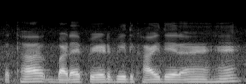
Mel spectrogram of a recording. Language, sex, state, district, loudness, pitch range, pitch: Hindi, male, Uttar Pradesh, Lucknow, -16 LUFS, 115-125 Hz, 115 Hz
